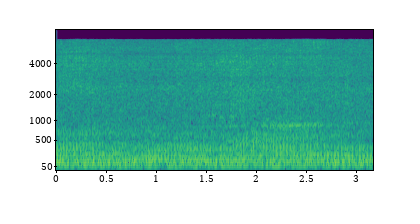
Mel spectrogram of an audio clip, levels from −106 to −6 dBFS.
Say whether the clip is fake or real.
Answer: real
